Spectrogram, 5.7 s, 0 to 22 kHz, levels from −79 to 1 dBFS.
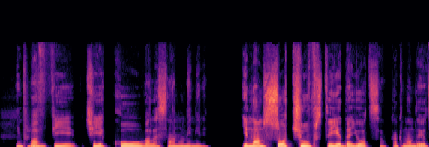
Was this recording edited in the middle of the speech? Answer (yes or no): no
